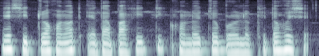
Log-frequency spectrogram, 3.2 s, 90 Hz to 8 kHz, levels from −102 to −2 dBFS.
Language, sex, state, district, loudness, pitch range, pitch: Assamese, male, Assam, Sonitpur, -17 LUFS, 130-145 Hz, 140 Hz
